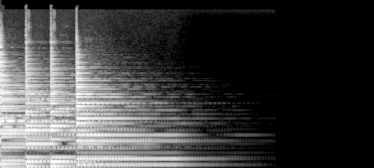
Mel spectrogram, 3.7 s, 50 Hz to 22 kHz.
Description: D#7sus4 chord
